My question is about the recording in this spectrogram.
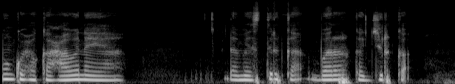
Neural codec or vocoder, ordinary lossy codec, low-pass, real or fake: none; Opus, 32 kbps; 19.8 kHz; real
